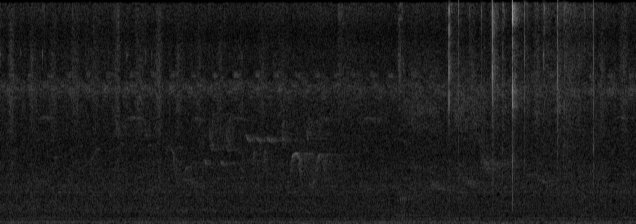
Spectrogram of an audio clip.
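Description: Faint outdoor background: a steady low hum, with a few faint high bird chirps around the middle and some light clicks near the end.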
